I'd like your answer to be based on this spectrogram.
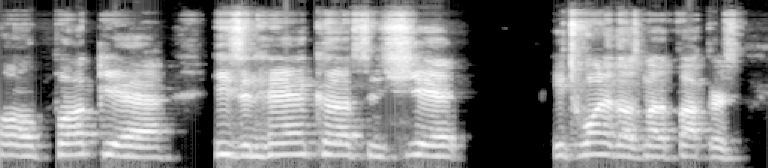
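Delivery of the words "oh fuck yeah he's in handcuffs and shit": slow, smug, self-satisfied gloating tone, acted out. Retelling how the agent walked up: imitating someone smiling smugly. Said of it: "walk up smiling like".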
